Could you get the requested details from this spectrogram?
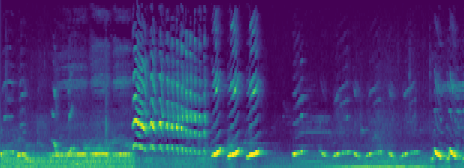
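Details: Caged black-throated laughingthrush, four months in captivity: a steady buzzy trill, then bursts of rapid pulsed chatter and rolling downslurred whistles repeated several times.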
